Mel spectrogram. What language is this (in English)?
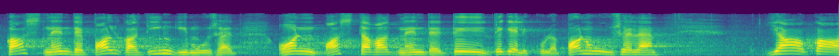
Estonian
